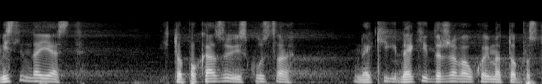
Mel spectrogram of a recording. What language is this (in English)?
Serbian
